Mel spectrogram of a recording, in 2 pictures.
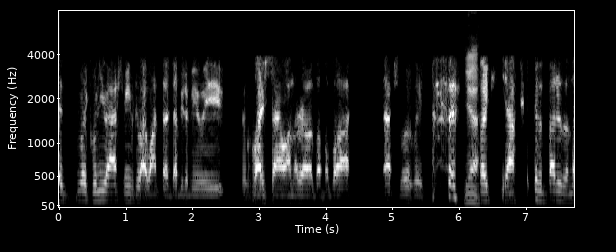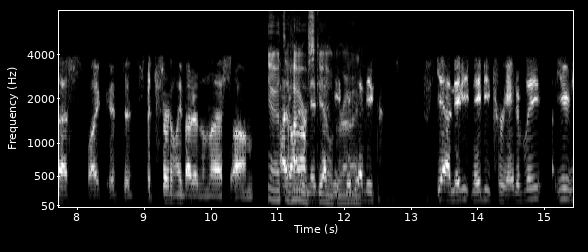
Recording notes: via phone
